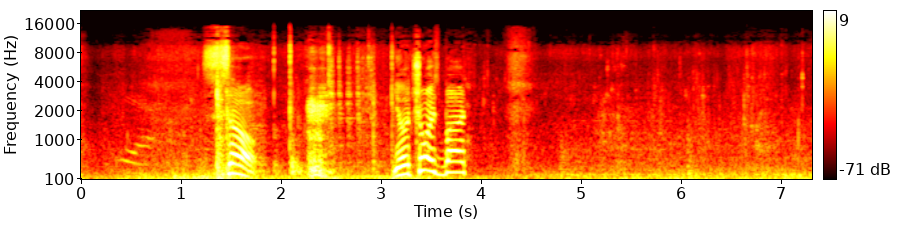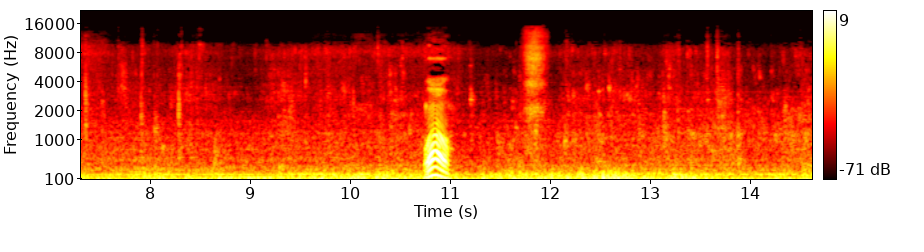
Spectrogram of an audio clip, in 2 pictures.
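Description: Small waves lap gently against a boat's hull.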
